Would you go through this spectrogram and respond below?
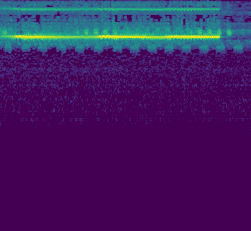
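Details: Insect calling in a nature setting: one close, loud, continuous high trill with a fine rapid pulse lasting over three seconds, then stopping abruptly, leaving faint chirps.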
